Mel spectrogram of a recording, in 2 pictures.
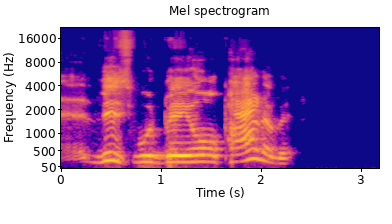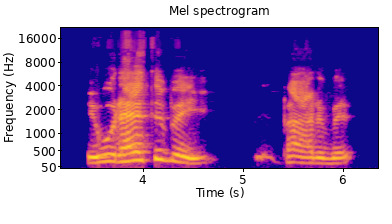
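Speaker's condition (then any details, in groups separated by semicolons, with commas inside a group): Cerebral palsy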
